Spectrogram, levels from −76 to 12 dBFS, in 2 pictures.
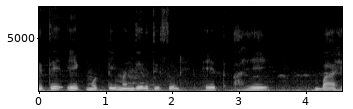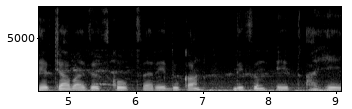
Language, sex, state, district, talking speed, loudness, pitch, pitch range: Marathi, male, Maharashtra, Nagpur, 85 wpm, -18 LUFS, 125 Hz, 120-135 Hz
